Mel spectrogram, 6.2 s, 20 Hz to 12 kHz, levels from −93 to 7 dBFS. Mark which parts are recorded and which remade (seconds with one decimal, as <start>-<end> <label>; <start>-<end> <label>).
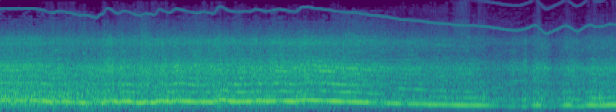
0.0-6.2 recorded

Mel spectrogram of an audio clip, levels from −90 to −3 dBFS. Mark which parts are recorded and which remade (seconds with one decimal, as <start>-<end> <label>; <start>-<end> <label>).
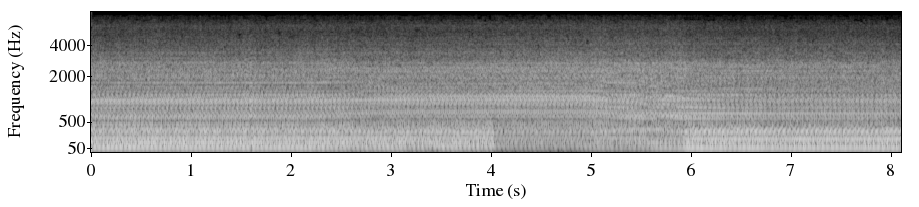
0.0-8.1 recorded

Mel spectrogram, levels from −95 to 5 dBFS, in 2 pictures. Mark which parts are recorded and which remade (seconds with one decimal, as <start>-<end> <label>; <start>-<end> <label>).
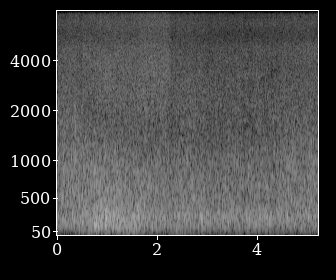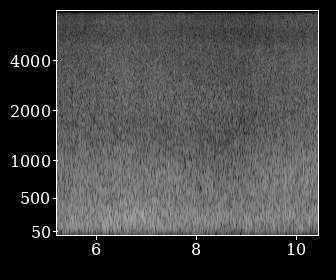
0.0-3.7 recorded; 3.7-4.4 remade; 4.4-10.4 recorded

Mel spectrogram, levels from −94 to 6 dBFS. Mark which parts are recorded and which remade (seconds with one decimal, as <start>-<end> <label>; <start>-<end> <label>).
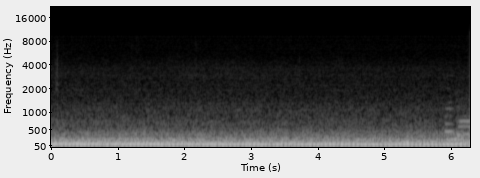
0.0-6.3 recorded

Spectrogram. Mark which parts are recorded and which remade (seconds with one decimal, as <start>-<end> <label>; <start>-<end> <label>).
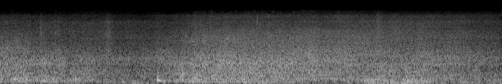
0.0-0.7 recorded; 0.7-1.9 remade; 1.9-3.0 recorded; 3.0-5.0 remade

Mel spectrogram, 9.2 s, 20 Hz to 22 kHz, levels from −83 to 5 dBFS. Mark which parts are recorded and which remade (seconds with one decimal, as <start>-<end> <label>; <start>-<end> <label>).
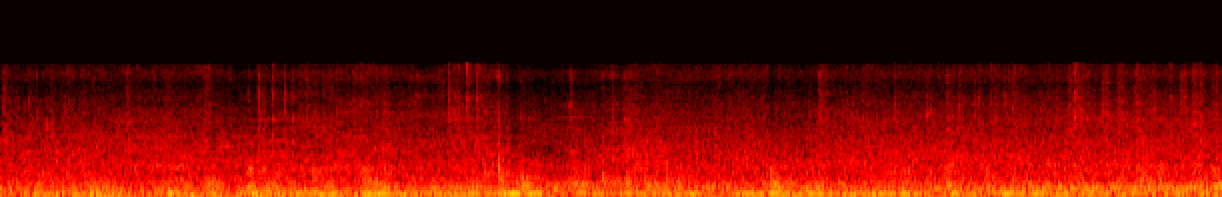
0.0-0.8 recorded; 0.8-5.2 remade; 5.2-9.2 recorded

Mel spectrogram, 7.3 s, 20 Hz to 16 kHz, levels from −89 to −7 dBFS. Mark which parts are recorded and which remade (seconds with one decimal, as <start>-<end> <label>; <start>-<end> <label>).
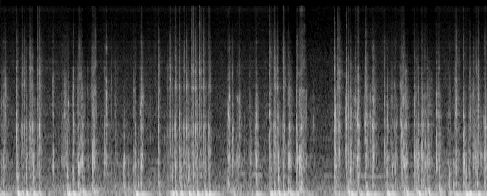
0.0-4.5 remade; 4.5-5.2 recorded; 5.2-7.3 remade

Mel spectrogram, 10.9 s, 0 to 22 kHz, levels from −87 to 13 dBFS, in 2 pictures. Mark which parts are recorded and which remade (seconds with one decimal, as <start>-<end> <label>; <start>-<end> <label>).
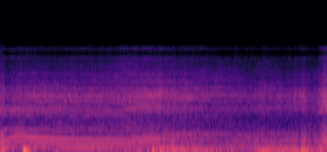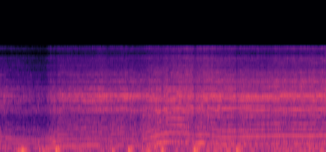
0.0-10.9 recorded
